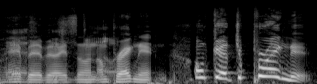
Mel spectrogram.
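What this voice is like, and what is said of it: Imitates another person's voice. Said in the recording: “That's the worst imitation of Tracy Morgan ever.”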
